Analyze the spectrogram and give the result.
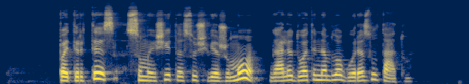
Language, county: Lithuanian, Alytus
